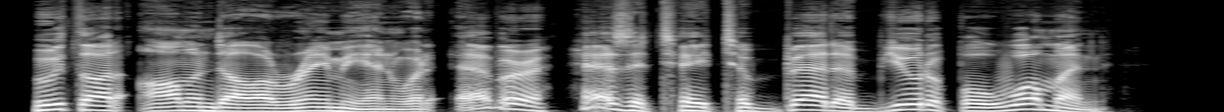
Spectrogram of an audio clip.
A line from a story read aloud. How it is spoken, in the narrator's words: Dougal joined the jovial outburst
